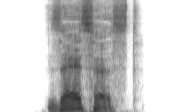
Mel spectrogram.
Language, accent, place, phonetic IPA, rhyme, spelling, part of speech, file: German, Germany, Berlin, [ˈzɛːsəst], -ɛːsəst, säßest, verb, De-säßest.ogg
- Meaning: second-person singular subjunctive II of sitzen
